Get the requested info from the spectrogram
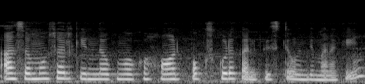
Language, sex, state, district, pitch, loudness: Telugu, female, Telangana, Karimnagar, 240 Hz, -16 LUFS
